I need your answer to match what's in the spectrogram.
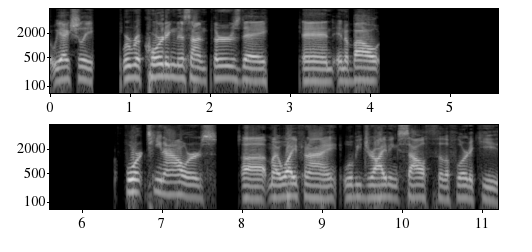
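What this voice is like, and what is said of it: Congested, sniffly voice from cold. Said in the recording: “listen to me sniffle ... Sorry if I sound congested ... I'm trying to kick this cold”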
